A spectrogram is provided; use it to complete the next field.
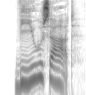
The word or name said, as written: virusart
